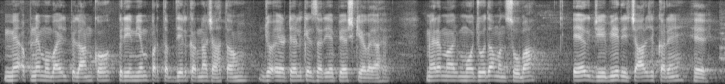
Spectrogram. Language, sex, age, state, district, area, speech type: Urdu, male, 18-30, Uttar Pradesh, Saharanpur, urban, read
